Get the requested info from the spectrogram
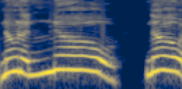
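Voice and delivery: high screaming. Retelling a movie scene where the family begs an old woman: imitating people screaming. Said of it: "screaming, like".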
